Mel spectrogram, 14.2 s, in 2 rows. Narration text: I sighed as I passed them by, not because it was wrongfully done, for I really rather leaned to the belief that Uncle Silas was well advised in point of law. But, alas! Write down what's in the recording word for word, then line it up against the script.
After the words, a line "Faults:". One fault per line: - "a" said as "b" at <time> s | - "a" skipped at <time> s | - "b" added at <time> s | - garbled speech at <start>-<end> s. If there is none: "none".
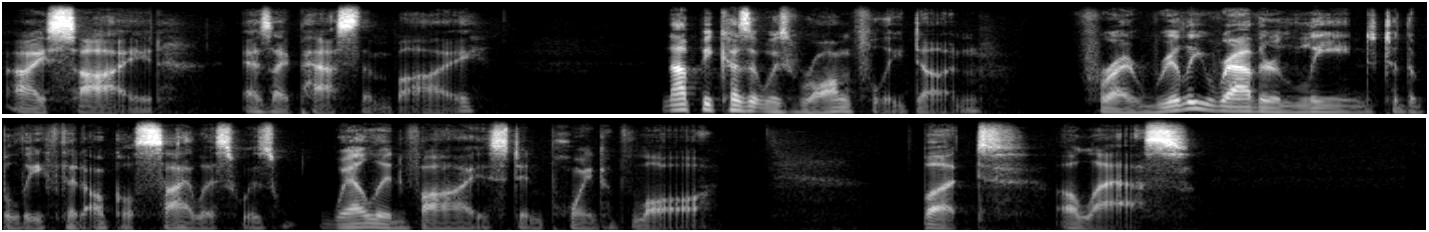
I sighed as I passed them by, not because it was wrongfully done, for I really rather leaned to the belief that Uncle Silas was well advised in point of law. But, alas!
Faults:
none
